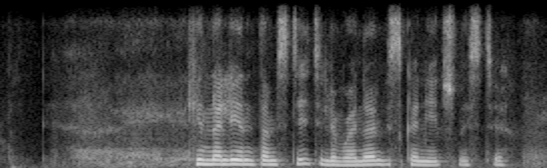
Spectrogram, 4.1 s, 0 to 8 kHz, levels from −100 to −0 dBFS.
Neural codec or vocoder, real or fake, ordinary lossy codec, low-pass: codec, 16 kHz, 2 kbps, FunCodec, trained on LibriTTS, 25 frames a second; fake; Opus, 24 kbps; 7.2 kHz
